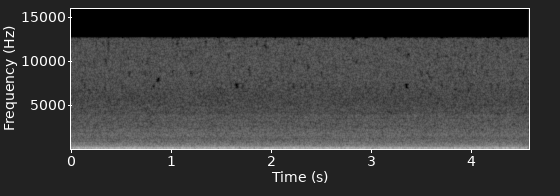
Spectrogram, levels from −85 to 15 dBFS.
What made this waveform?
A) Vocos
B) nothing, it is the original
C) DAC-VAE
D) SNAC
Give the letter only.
B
